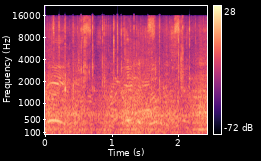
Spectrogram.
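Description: Aerosol spray paint can hissing in short bursts as it is sprayed onto a painting board.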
